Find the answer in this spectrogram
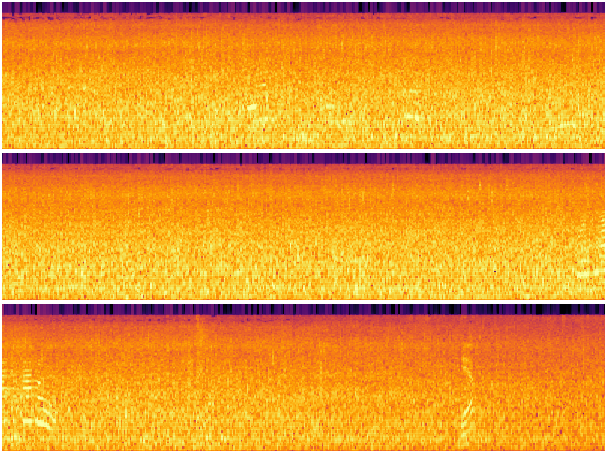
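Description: Creek water rushing and splashing over boulders in small cascades, a steady loud rush that eases slightly near the end.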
